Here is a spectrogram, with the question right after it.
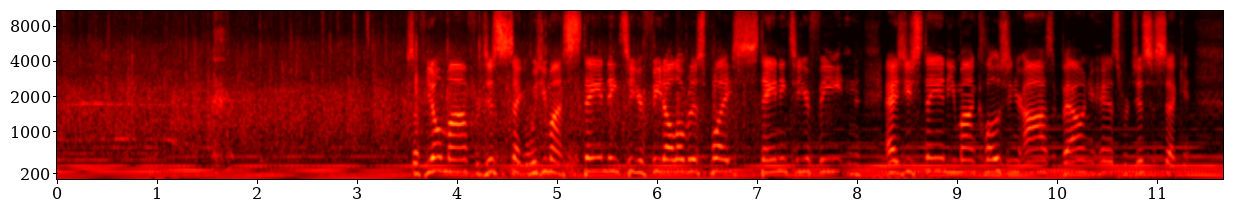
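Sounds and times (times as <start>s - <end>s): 
church audience applauding: 0.0s - 7.0s
sustained keyboard chords: 0.0s - 11.6s
speech: 3.5s - 11.6s.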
